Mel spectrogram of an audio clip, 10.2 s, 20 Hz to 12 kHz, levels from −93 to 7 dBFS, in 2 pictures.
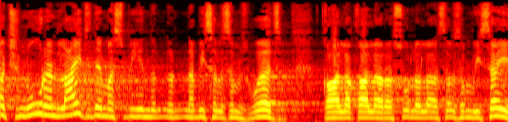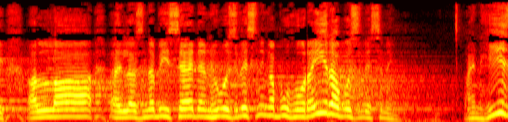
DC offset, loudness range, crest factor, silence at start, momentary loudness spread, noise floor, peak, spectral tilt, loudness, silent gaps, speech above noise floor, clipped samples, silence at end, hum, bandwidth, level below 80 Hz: under 0.1%; 3 LU; 16 dB; 0 s; 12 LU; -43 dBFS; 0 dBFS; -5 dB/octave; -17 LUFS; none; 26 dB; under 0.1%; 0 s; none; 11 kHz; -56 dBFS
